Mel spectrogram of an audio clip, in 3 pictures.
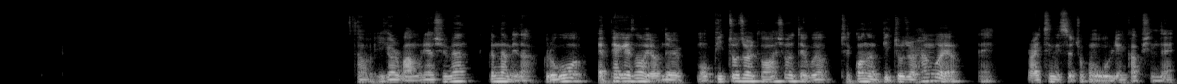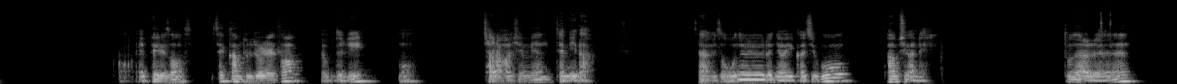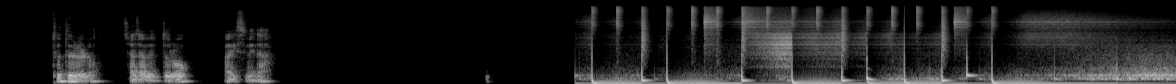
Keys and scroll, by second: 0.5 2, 1.7 Escape.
